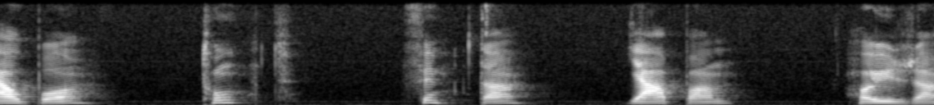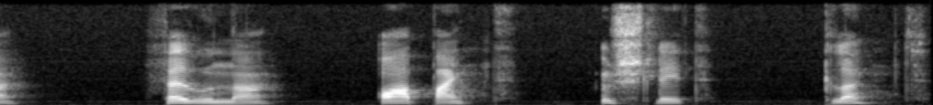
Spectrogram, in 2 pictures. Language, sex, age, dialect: Faroese, female, 15-35, Suðurstreymoy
